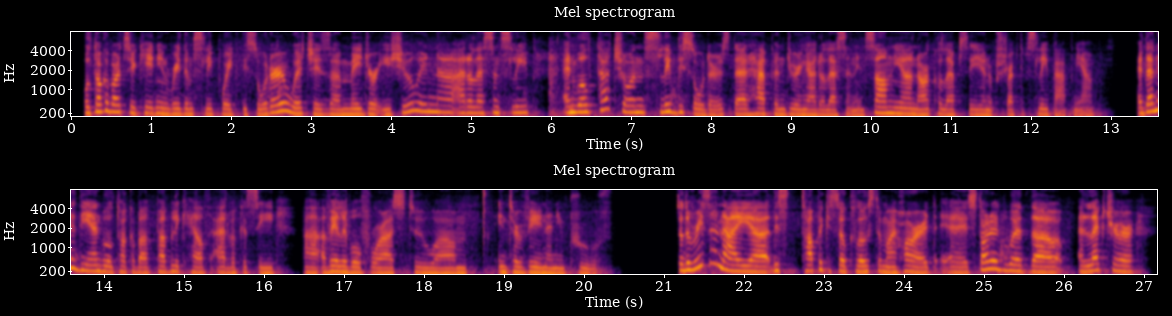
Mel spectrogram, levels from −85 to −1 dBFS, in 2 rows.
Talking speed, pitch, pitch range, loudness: 160 wpm, 175 Hz, 160-205 Hz, -26 LUFS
